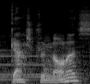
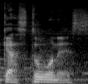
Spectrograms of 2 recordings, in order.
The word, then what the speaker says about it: Gastornis: meant to be a gastrononus. Is that how you pronounce it? I could be butchering that name. Or Gastornis, that's it.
